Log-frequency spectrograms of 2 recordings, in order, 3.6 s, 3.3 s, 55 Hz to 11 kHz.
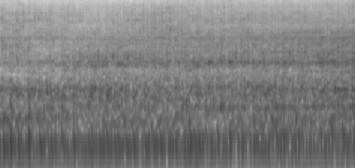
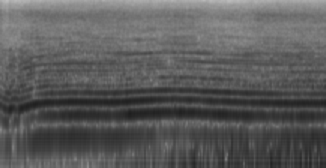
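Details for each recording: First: Yamaha Zuma (Minarelli vertical) two-stroke freshly rebuilt with new Polini Evolution 70cc cylinder kit, second warm-up fire-up: steady, even idle with no knocking or clanking from bottom end though crank had extra side-to-side play; sounds healthy, normal idle. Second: Yamaha Zuma two-stroke with new Polini Evolution 70cc cylinder, about 30 miles into break-in, full-throttle road run: high buzz climbs quickly then holds flat pitch near 56 mph below 11k rpm; tune off, revs limited by gearing, bottom end a little soggy.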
